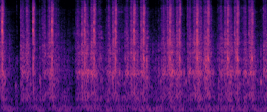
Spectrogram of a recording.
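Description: Typing sound effect: a rapid, even run of key clicks, about eight a second.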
